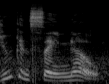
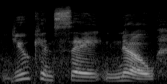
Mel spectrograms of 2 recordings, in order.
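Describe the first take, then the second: First: Said in the usual way. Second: "You can say no" at half speed, each word separate; emphatic repeat. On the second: Real, not acted. Speaker makes sure listeners heard, slow deliberate "You can say no". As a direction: spell out "You can say no" very slowly. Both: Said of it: "Did y'all hear what I just said?".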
